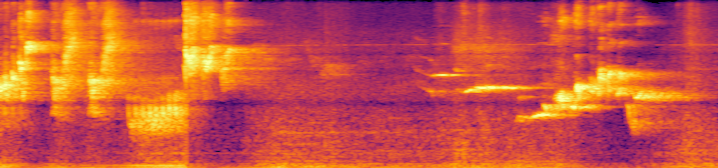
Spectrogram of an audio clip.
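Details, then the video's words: White-rumped shama singing at the end of the breeding season: harsh broadband notes open, then varied clear whistled phrases, some rising, others falling, pausing near the middle before a run of bright rising and falling whistles. "Chòe lửa bông hót cuối mùa sinh sản"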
